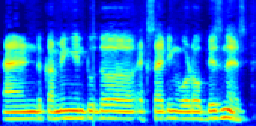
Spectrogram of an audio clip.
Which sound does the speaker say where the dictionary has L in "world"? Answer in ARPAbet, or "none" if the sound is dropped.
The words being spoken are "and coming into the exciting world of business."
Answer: none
